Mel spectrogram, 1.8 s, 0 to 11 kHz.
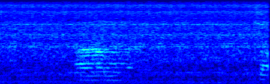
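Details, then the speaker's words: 1999 Toyota Celica 1.8 SR, first start after sitting 7.5 years in a garage, plugs removed and refitted, fresh petrol, throttle cable seized: low steady idle with an even beat and no knocks or misses; engine running smoothly. "um it's running trust the toyota to kind of work now"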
